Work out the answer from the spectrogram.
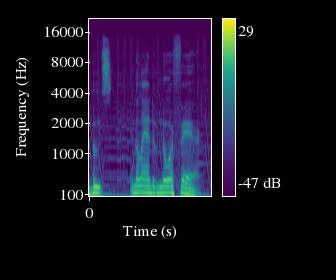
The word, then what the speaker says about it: Norfair: in the land of norfair rhymes with warfare and that's what metro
